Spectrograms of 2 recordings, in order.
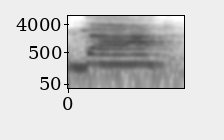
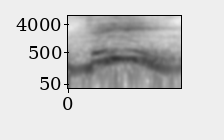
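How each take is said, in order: First: "the" said as "thuh"; short "the". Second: "the" said as "thee"; long "the". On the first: Teacher listing both forms of "the", short form. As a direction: give "the" its short vowel. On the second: Teacher listing both forms of "the", long emphatic form. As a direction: give "the" its long ee vowel. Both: Shown as a demonstration. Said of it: "we can use emphatic".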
